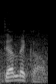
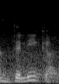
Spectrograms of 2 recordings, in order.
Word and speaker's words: Delica: Now, the totality of it, it kind of makes me think of, well, the Mitsubishi Delica or Delica, depending on how you say it.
